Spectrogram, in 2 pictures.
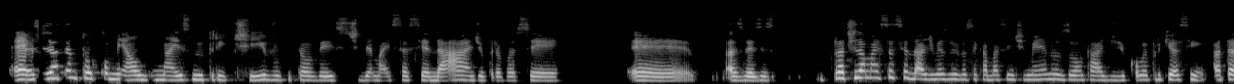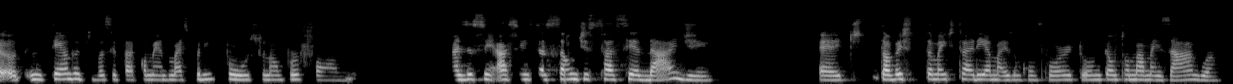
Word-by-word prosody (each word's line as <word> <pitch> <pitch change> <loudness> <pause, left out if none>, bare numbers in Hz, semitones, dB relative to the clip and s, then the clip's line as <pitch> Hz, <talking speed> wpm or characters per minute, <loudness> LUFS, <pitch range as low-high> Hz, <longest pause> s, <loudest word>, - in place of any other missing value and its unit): É. 230 0 +9
Você 230 +3 -5
já 275 +1 +7
tentou 290 -4 +2
comer 245 -4 +1
algo 210 0 +1
mais 205 +1 0
nutritivo 205 -1 0
que 195 -1 -12
talvez 195 -2 -2
te 190 - -11
dê 190 -1 -3
mais 185 0 -7
saciedade, 190 0 0
pra 180 - -5
você, 185 +1 -4 0.2
eh, 175 - -14 1.7
às 185 - +3
vezes, 185 0 +2 0.6
pra 285 0 +8
te 295 +3 +1
dar 320 - +7
mais 310 -2 -3
saciedade 265 -7 +1
mesmo 235 0 0
e - - +1
você 230 0 -5
acabar 215 -1 -3
sentir 220 0 -6
menos 225 0 -1
vontade 210 -2 -2
de 195 - -4
comer? 210 +1 -2
Porque 220 +1 -1
assim, 220 -2 -1
até 220 +2 +3
eu - - +2
entendo 245 +2 +3
que 215 0 -17
você 215 +1 -5
tá 210 0 -3
comendo 215 -1 -4
mais 205 0 -4
por 230 - 0
impulso, 225 -2 +1
não 215 0 -3
por 225 +1 0
fome. 195 +3 -11 1.0
Mas 220 +1 +4
assim, 235 0 +2
a 225 +2 +5
sensação 230 +1 0
de 240 0 0
saciedade 220 -2 +1 1.1
é 205 0 +1
te 205 +2 -13 0.2
talvez 230 +1 +4
também 235 -1 +1
te 230 - -19
traria 225 -2 +1
mais 205 -1 -2
um 210 - -6
conforto, 205 +1 -5
ou 210 0 -2
então 220 0 -1
tomar 220 -1 0
mais 200 -1 -4
água. 195 -1 -3
215 Hz, 165 wpm, -23 LUFS, 205-230 Hz, 1.7 s, É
